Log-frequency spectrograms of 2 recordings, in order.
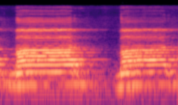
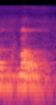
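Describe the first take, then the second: First: The second vowel is stretched out long. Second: The second vowel is kept short and plain. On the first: The speaker calls it wrong. "बार ये भी गलत है" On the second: The speaker calls it right. "नॉर्मल सीधी सीधे लफ्जों में"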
